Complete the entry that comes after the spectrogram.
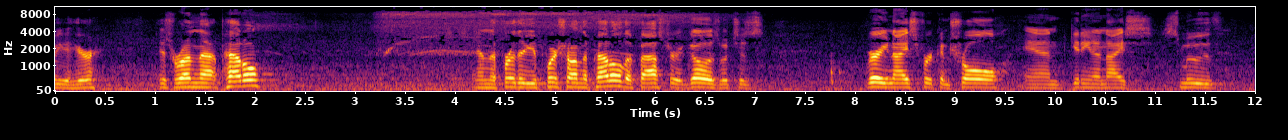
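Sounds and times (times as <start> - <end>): rotary tool whirring: 1.8 - 6.9.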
